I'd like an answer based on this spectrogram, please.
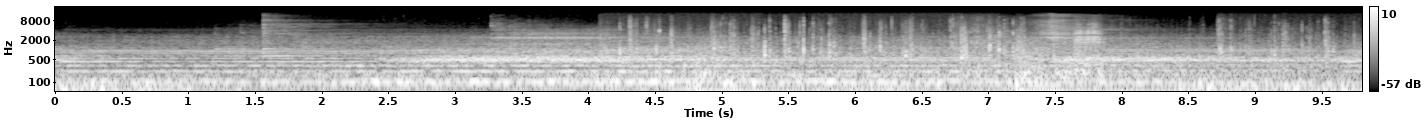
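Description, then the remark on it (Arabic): Steady clip-clopping hooves of a horse or similar mount, a continuous rhythmic patter over a dense background din, fairly loud throughout. “أحضر براحلتي.”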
